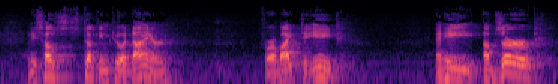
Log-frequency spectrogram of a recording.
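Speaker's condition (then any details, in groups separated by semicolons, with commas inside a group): No condition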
